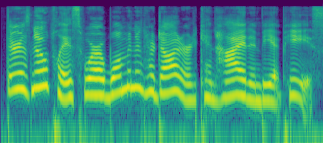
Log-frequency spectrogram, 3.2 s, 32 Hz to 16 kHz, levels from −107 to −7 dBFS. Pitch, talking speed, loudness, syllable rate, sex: 265 Hz, 295 wpm, -15 LUFS, 7.2 syllables/s, female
